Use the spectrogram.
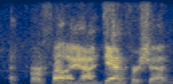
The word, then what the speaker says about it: Frechette: sure today's chat actually if you pronounced my name uh in the French way it's frechette good good enough okay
